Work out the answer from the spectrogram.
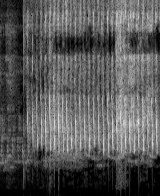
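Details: Ashy drongo, a prized master bird, delivering its long cililin trill: after a faint start, a loud, even, high rattling trill of rapid repeated notes runs steadily to the end.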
